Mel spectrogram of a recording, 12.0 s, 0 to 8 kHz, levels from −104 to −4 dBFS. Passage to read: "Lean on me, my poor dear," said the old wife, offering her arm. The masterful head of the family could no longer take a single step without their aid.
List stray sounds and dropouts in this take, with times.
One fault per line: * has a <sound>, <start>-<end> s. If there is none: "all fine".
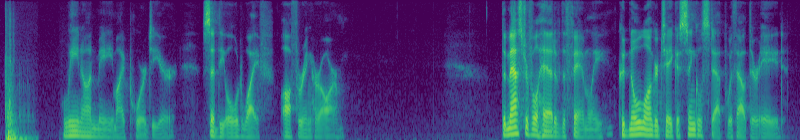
* has a thud, 0.1-0.6 s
